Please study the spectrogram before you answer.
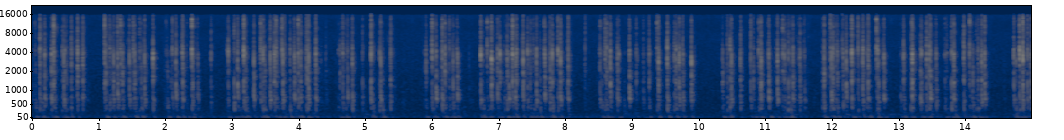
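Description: Fingertips of both hands type steadily on a full-size, Mickey Mouse–themed retro membrane keyboard with round plastic keycaps. Many rapid, short, bright clicks and taps come in bursts, separated by brief pauses.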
